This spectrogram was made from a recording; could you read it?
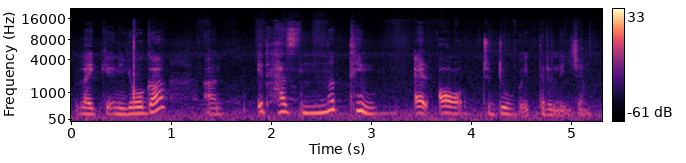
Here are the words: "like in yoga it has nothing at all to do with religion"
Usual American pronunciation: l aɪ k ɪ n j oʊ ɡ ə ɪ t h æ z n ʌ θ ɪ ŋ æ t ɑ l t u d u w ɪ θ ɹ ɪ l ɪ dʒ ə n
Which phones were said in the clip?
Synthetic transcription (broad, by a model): l aɪ k ɪ n j oʊ ɡ ə ɪ t h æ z n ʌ t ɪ ŋ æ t ɑ l t u d u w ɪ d ɹ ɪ l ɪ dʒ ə n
